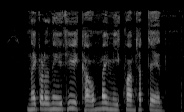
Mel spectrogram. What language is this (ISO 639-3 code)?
tha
